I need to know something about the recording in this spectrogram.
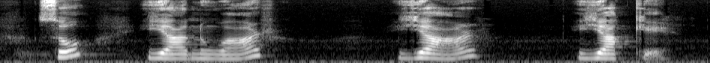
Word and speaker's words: Januar: J sounds like yacht, means every time wherever we have J, we pronounce it as Y. So, Januar, Yar, Yake.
